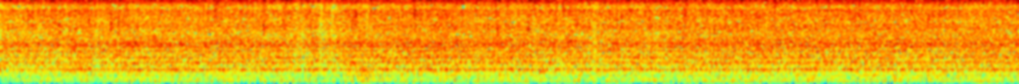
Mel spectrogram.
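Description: Heavy rain falling in a steady downpour on corrugated tin roofs and a flooded yard, an even, unbroken hiss with no change in strength.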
